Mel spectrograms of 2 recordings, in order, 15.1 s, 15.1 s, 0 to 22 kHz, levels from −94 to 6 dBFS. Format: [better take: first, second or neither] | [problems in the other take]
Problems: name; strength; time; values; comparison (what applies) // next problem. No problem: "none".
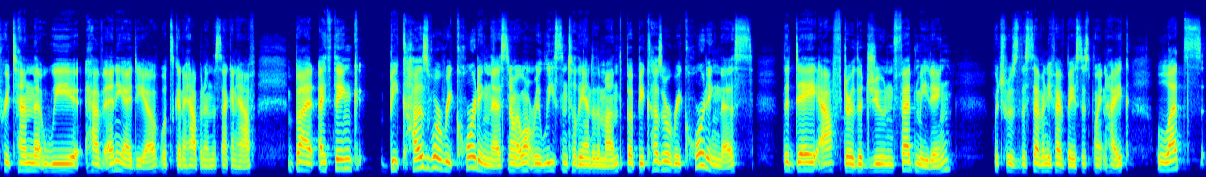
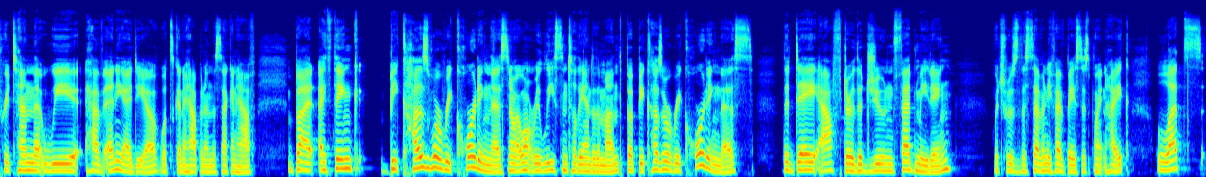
second | thin; somewhat; fading below 300 Hz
